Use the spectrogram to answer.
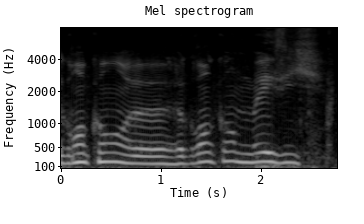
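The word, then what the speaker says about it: Grandcamp-Maisy: Je suis à Grand Camp, Mézy. Donc comme ça se prononce avec un Y à la fin.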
